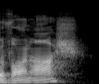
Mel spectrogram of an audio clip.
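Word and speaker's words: Van Assche: And we have another French champion in Luca Van Asch, or John, would you like to pronounce his name properly for me? – Luca Von. – Oh, I'm so sorry. Luca Von Asch? Asha? – Yeah, there you go.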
